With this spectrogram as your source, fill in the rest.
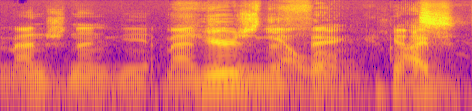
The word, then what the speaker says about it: Manganiello: I butchered his name. How do you say his last name? Manganiello.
